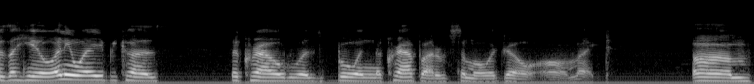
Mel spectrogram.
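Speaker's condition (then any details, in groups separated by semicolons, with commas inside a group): Cerebral palsy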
